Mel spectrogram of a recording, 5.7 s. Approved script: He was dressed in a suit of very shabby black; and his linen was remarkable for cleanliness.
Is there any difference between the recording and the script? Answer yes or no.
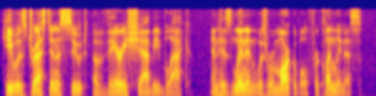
no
